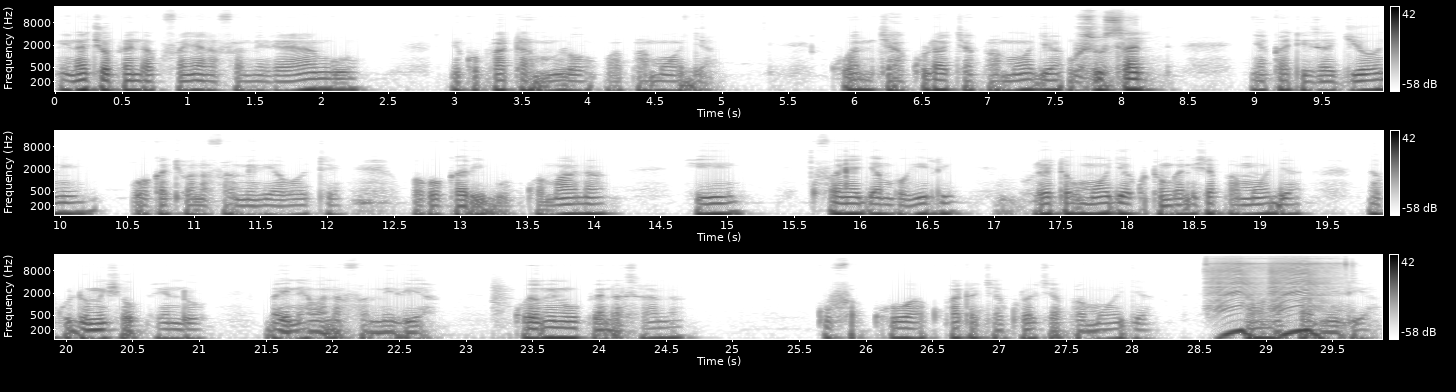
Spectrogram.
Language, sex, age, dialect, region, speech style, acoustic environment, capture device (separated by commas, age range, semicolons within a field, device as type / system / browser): Swahili, male, 25-34, Kenya - Mombasa, Kenya, relaxed, silence, mobile / Linux / Chrome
